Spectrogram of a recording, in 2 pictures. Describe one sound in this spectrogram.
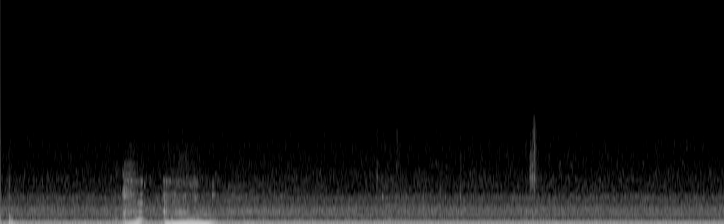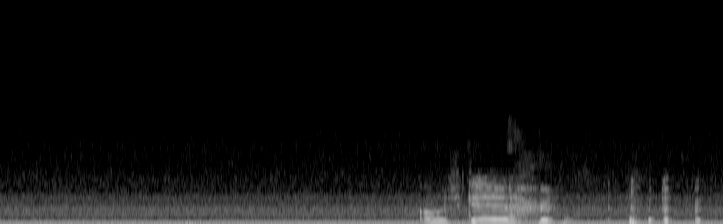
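A young woman speaks briefly and casually, close by.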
